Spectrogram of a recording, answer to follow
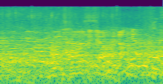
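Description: Crowd chatter: many voices talking at once, with no single speaker standing out.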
